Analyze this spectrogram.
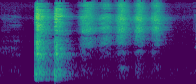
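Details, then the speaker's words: Adult smoker with a heavy cough and shortness of breath: cough. "Halo, beb. Ta, beb, ini saya lagi batuk berat nih, Beb. Iya, sambil ada sesek nafas gitu, Beb."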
